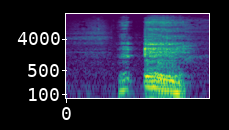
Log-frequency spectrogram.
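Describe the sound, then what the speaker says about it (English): A short rough throat clearing, a brief grunt followed by a louder, longer rasping burst, close to the mic. "It's very unprofessional to clear my throat on a mic."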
